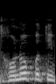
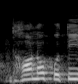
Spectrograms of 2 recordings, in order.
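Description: First: ধনপতি with rounded o, "dho-nopoti"; wrong closed o. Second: ধনপতি with open ɔ, "dhaw-nopoti"; open vowel in ধনপতি. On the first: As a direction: say ধনপতি with first vowel closed to o. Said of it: "ধনপতি বলি না". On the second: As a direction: say ধনপতি with first vowel wide. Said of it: "ধনপতি বলি". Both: Shown as a demonstration.

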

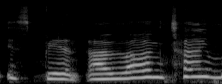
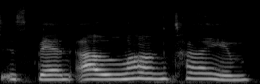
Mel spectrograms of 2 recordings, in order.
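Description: First: High, slow sing-song line to the pets; cooing to pets. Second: Said in the usual way. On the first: Real, not acted. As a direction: stretch it out, cooing at them. Greeting pets on camera.

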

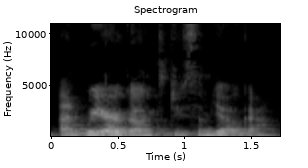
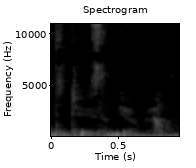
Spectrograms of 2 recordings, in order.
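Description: First: Said in the usual way. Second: Soft unvoiced whisper. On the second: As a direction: whisper it gently. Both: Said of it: "repeated as whisper".

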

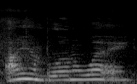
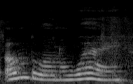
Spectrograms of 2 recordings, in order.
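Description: First: "am" said in full and stressed. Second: Said in the usual way. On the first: Real, not acted. Amazed by what Martin painted, stress on "am". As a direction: lean on the word "am" for sincere emphasis. Repeats it uncontracted for emphasis.

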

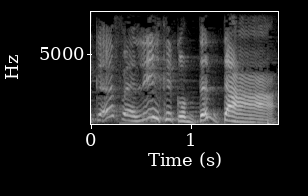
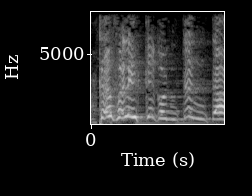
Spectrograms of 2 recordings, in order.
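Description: First: Said in the usual way. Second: "qué feliz" pitched up high in a bright singsong cheer; cheerful high exclamation. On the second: Shown as a demonstration. Host celebrating the fixed-up girl, high cheerful cheer.

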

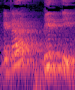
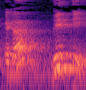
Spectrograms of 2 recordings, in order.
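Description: The two takes are said the same way.

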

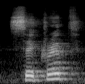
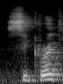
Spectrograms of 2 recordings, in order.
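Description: First: سکرت said "sek-ret", pitched high; short "e" in سکرت, left hanging on a rise; secret with short e. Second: سیکرت said "SEE-kret"; long "ee" in the first syllable of سیکرت; secret with ee. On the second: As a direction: correct سکرت to "seek-ret". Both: Shown as a demonstration. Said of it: "البته تلفظش سیکرت هست".

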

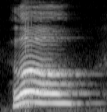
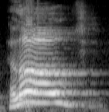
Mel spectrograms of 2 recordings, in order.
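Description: First: High, loud sung-out echo; echoing high hello; Echo repeating. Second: High, loud drawn-out hello; lost traveler's loud high call. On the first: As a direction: parrot the call back, high and held. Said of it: "Echo can only repeat what you've said". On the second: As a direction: call into the distance for an answer. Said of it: "starts yelling out". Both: Retold or imitated.

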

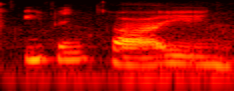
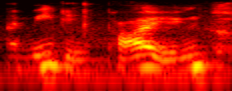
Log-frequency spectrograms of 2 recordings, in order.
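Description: First: Said in the usual way. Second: Giggling through the words; quick, giggly repeat; laughing, playful. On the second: Shown as a demonstration.

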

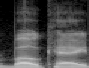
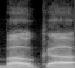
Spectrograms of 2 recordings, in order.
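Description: First: "bokeh" pronounced BOH-kay, rhyming with okay. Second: "bokeh" pronounced BOH-kuh, short final vowel. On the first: Photo teacher giving the other pronunciation, "bokeh" as BOH-kay. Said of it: "depending on how you do it". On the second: Photo teacher giving one pronunciation of a term, "bokeh" as BOH-kuh. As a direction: say "bokeh" ending in an unstressed "kuh". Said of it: "It's pronounced bokeh or bokeh". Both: Shown as a demonstration.

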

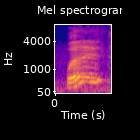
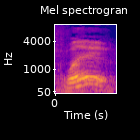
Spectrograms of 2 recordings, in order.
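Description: First: What? shot up high and louder; a sharp high incredulous What?; mock surprise. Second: Said in the usual way. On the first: Vlogger hamming up a second What?, high and louder. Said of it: "higher what take". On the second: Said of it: "plain what take".

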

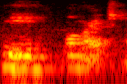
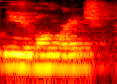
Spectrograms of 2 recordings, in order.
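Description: First: Near Longreach, near said clearly and set apart; stress on near. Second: Near Longreach, with the word near stressed. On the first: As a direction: softly press near to mark the contrast. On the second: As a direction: lean on near, not Longreach. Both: Shown as a demonstration. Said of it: "not Longreach".

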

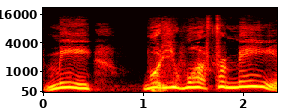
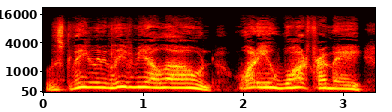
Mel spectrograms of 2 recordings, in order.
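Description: First: Panicked plea. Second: Very high, frightened begging to a caller; panicked plea. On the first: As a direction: cry out in high-pitched terror. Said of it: "And he's like". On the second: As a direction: plead with the stalker in a high panic. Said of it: "him saying". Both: Retold or imitated.

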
